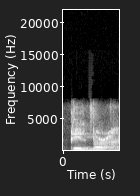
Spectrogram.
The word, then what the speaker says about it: Pilbara: di un'autorità portuale australiana, il porto di Pilbara, che si pronuncia Pilbara mi sembra, che mostravano proprio l'effetto delle loro politiche di gestione.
